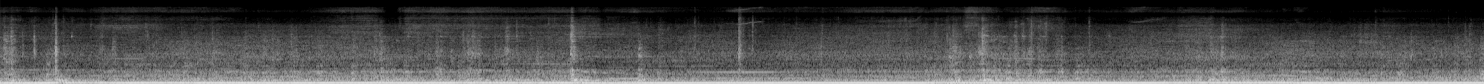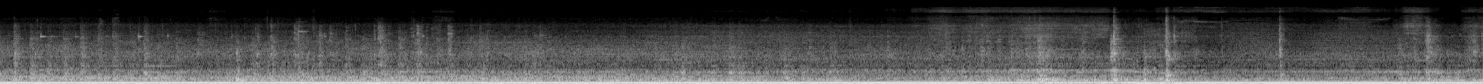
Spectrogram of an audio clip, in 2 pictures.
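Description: Diesel engine and hydraulics of a tracked excavator heard from inside its cab, a loud steady low drone that changes pitch a few times as the machine works, with a few sharp knocks now and then.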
